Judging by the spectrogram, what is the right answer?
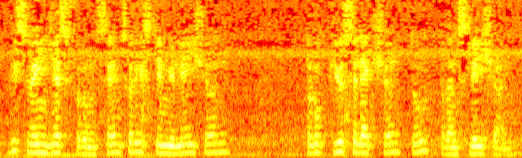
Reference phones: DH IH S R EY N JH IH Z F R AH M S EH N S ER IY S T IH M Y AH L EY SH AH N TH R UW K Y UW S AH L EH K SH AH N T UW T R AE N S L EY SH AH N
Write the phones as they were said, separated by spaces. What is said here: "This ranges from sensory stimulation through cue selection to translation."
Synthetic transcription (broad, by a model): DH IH S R EY N JH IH S F R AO M S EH N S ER IY S T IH M Y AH L EY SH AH N T R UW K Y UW S AH L EH K SH AH N T UW T R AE N S L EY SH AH N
